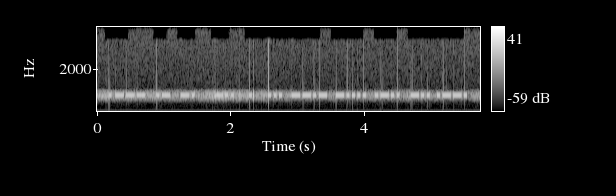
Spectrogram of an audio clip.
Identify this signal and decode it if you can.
Morse code, heard as a keyed tone, about 29 wpm, 770 Hz. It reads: JAN DE SQ6LDP
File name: dlazaawansowanych / nagraniazpasma / websdr recording 3565.0kHz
